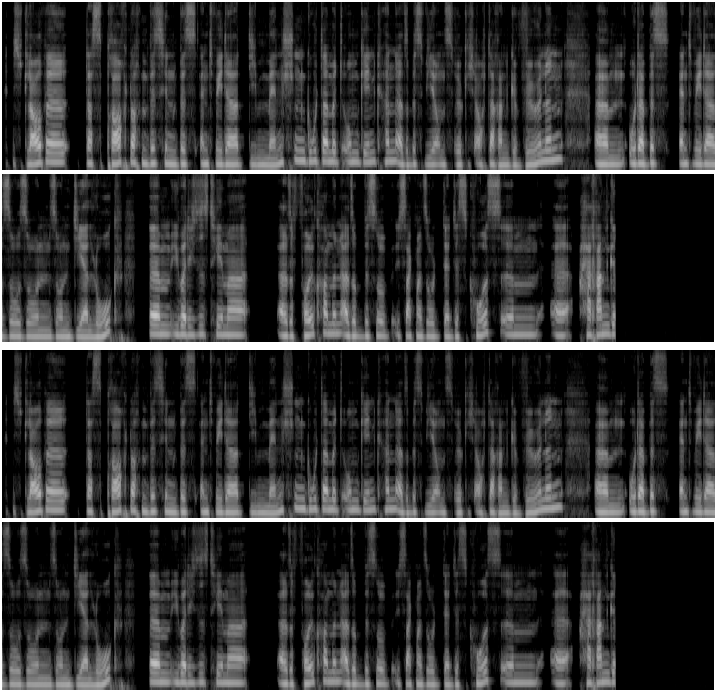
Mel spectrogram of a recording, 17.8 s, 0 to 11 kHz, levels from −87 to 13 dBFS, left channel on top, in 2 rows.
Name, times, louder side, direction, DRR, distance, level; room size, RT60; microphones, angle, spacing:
voice 1, 0.1-10.4 10.7-12.0 12.4-16.6, left 1 dB, 35° left, 5.5 m, -28 dB
open air
head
